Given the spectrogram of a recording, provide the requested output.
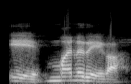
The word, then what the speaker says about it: MGNREGA: भी लिखना, लिखो MGNREGA, मनरेगा। देखो बोर्ड पे, मन, जी साइलेंट है, मनरेगा।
